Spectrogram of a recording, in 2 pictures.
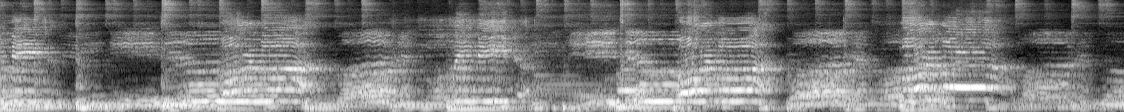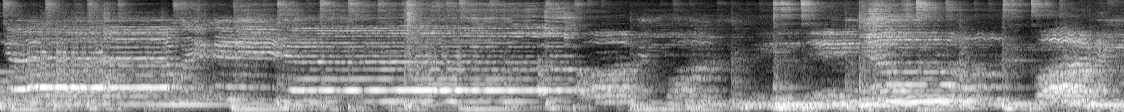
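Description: Gospel singing by several voices, women and a man, into microphones, over held keyboard chords.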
